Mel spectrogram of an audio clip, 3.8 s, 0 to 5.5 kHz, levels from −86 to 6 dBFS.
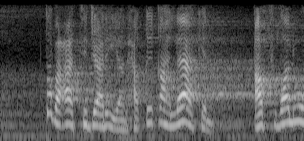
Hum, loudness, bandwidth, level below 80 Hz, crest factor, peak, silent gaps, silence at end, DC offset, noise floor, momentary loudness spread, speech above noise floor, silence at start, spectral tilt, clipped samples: none; -22 LUFS; 5.2 kHz; -52 dBFS; 18 dB; -4 dBFS; none; 0 s; under 0.1%; -45 dBFS; 12 LU; 23 dB; 0 s; -7.5 dB/octave; under 0.1%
